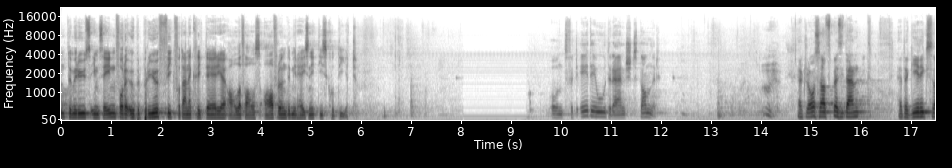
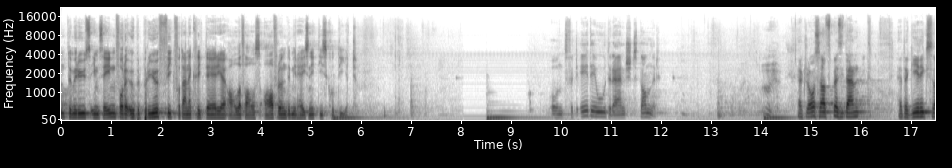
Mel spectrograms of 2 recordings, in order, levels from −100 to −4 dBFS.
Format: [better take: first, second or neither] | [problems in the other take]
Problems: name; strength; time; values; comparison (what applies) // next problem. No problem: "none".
first | background sound (Bowed string instrument); 17 dB below the speech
